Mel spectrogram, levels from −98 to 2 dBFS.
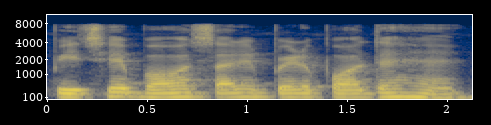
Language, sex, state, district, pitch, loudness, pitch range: Hindi, male, Jharkhand, Ranchi, 110 Hz, -17 LUFS, 105-115 Hz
